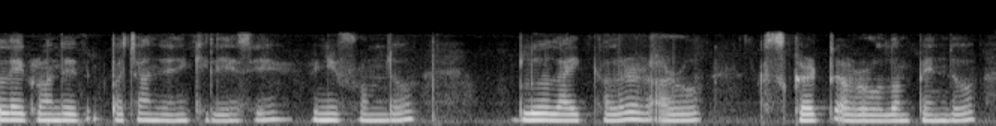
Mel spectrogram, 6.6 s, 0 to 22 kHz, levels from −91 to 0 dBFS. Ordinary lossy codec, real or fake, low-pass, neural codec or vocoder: Opus, 32 kbps; real; 7.2 kHz; none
